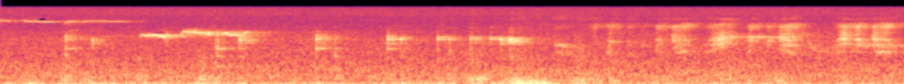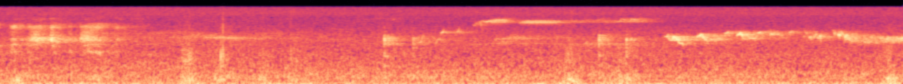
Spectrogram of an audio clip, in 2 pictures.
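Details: A western capercaillie cock at a lek in Finland at first light, courting females from a tree branch, gives its display song: a string of dry clicks running into a scratchy, grinding whetting phrase, with thin, high whistles from smaller birds over it.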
